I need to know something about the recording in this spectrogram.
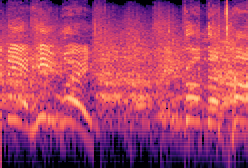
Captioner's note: crowd chants "Young OG"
